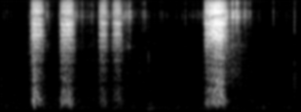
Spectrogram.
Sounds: Sniff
